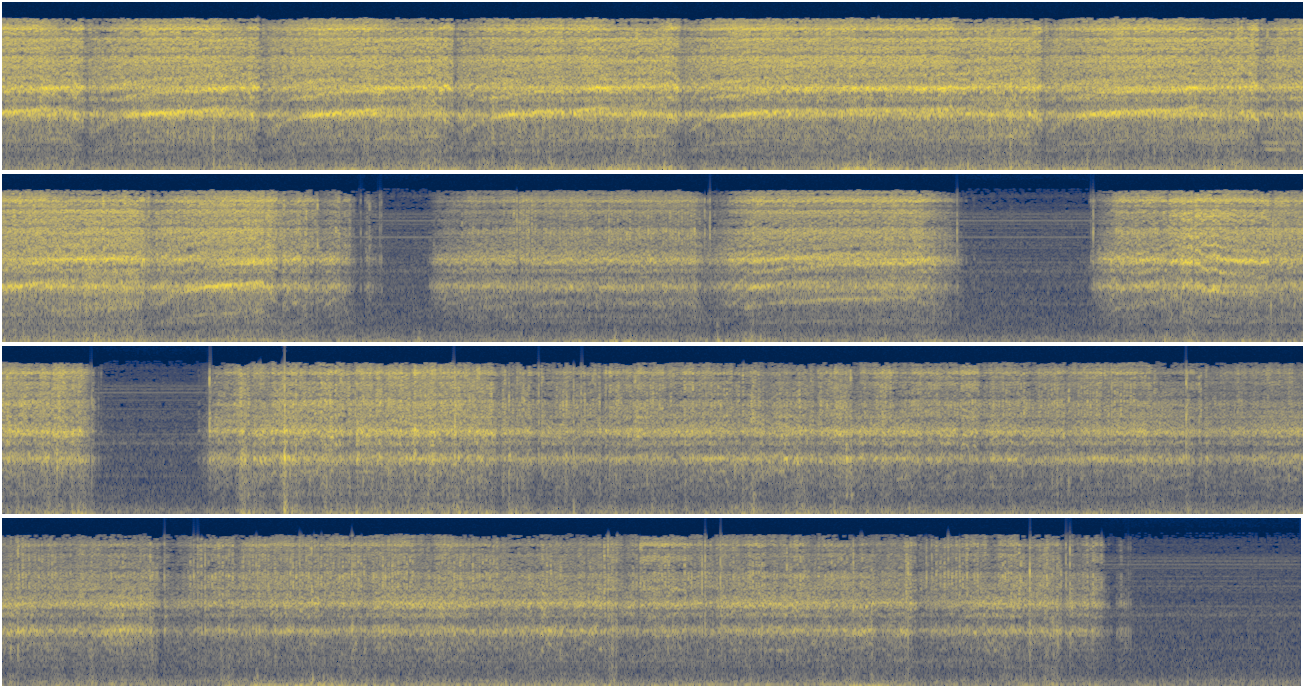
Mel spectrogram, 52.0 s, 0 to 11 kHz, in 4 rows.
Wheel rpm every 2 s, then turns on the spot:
140, 140, 140, 140, 160, 150, 140, 130, 40, 60, 90, 30, 100, 30, 90, 80, 70, 70, 70, 60, 60, 70, 60, 60, 50, 10.
none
